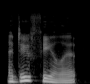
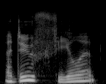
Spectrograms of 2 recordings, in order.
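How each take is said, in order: First: Said in the usual way. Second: "I do feel it" lifted higher with "do" rising, a bit louder; lighter feminine take. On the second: Shown as a demonstration. Streamer trying out a lighter, higher feminine ending. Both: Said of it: "I feel like I may be doing that".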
